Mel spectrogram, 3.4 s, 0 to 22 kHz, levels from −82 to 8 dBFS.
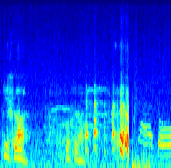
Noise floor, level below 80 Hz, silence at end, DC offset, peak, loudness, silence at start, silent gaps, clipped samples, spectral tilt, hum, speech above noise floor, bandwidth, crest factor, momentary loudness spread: -45 dBFS; -44 dBFS; 0 s; under 0.1%; -2 dBFS; -19 LUFS; 0.05 s; none; under 0.1%; -7 dB/octave; none; 21 dB; 17.5 kHz; 20 dB; 21 LU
